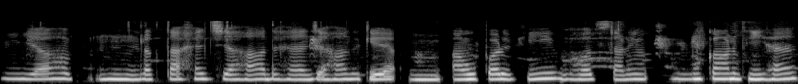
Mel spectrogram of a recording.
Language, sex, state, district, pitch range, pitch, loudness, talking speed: Hindi, female, Bihar, Araria, 230-250 Hz, 240 Hz, -17 LUFS, 115 wpm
